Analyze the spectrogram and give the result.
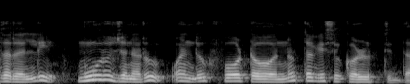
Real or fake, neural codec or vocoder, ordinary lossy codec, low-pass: fake; codec, 16 kHz, 16 kbps, FunCodec, trained on Chinese and English, 50 frames a second; none; none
